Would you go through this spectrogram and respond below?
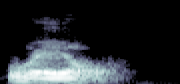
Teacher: O A com o seu som tradicional de EI. E o L, dark L, whale. Aqui é aquele conjunto de question words, what, when, where, why.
